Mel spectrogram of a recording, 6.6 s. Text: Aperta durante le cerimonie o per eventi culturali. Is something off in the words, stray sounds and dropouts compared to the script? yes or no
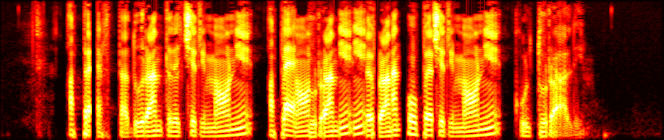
yes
